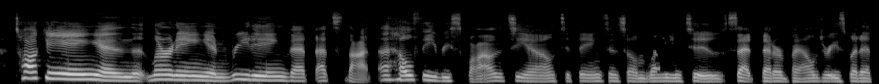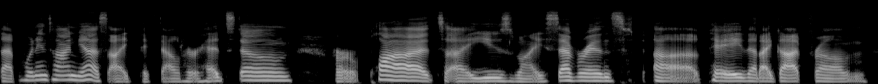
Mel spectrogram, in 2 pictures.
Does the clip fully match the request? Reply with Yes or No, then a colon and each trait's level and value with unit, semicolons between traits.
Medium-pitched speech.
Yes: medium, 165 Hz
